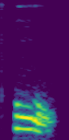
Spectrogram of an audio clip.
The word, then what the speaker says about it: court: the second one is Court okay exactly the same pronunciation as the verb catch in the past Court but here it's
